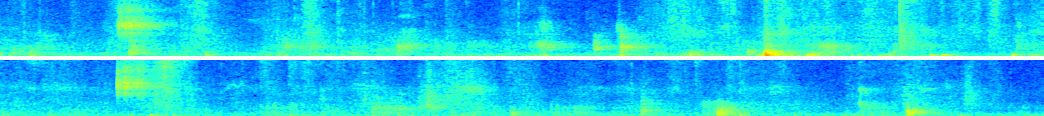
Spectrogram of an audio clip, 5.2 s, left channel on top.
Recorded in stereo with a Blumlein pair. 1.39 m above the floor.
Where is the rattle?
55° right, 1.2 m.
